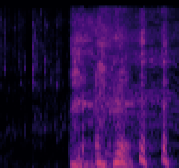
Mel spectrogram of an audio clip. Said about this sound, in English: Because I'm not going to even pretend I'm not pouring water.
